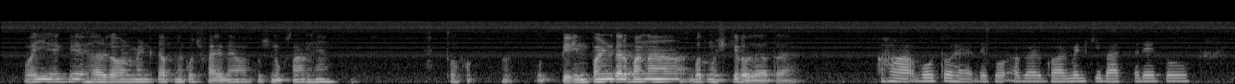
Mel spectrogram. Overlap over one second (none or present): none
